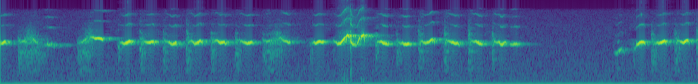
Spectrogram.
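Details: Pet cockatiel indoors, singing along while its owner whistles: a run of evenly pulsed, slightly wavering chirps held at one pitch, a sharp burst in the middle, then a short rising whistle.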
